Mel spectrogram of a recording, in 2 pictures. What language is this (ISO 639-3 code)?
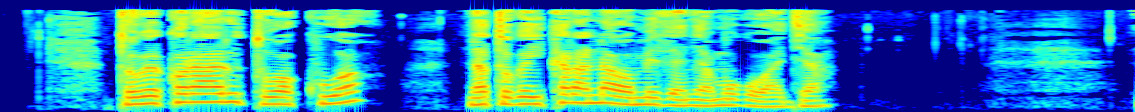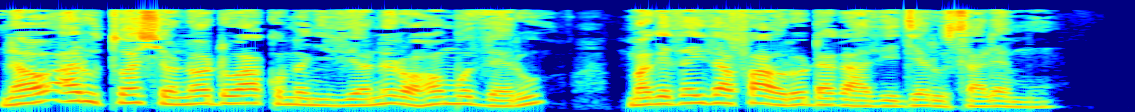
kik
